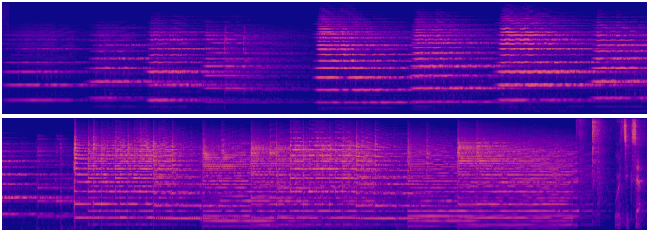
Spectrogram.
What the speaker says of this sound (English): If I choose to do it from this patch, I have the high up echo effect.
